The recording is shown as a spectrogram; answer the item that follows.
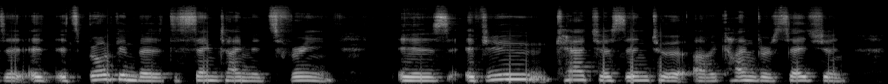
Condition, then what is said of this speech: Aphasia. And that's really hard when you've been in radio and you know where your voice should go and where it should be, and that's never coming back.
